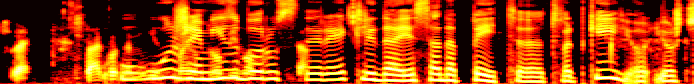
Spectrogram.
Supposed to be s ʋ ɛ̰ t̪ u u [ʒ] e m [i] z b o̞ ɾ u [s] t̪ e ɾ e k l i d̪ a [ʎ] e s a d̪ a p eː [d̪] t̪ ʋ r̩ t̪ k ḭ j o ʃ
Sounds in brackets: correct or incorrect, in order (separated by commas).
correct, correct, correct, incorrect, incorrect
